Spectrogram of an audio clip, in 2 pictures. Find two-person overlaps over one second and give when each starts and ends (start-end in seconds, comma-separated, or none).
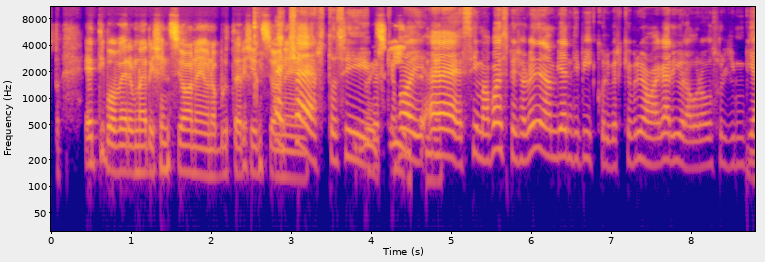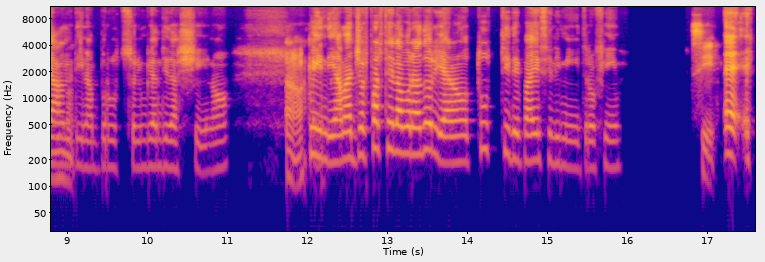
2.8-5.0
